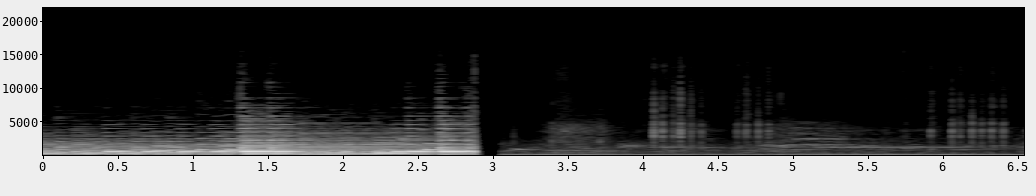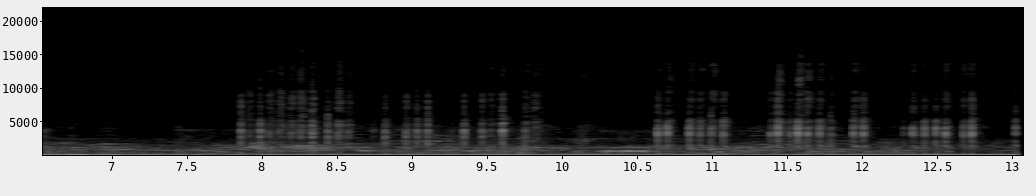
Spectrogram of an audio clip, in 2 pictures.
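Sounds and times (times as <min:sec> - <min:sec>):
kitten chattering: 0:10.7 - 0:13.0.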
